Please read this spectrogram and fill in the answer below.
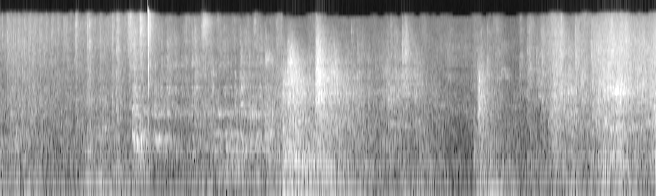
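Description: Racing pigeons cooing in a loft, amid steady rustling and light clicks, with a louder rustling stretch about three seconds in.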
